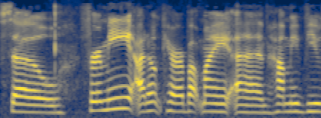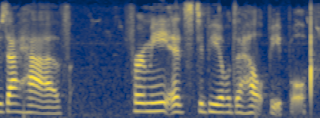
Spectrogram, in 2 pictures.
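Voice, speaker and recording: A woman speaks at a moderate pace and medium pitch, with very even loudness and ordinary pitch variation. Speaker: gaming streamer. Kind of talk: gameplay tutorial livestream. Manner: halting, with fillers.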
